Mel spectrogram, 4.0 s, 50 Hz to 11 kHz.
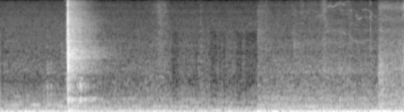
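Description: A single sharp click a little over half a second in: the rocker power switch on the back of a Corsair RM850 power supply being flipped on.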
